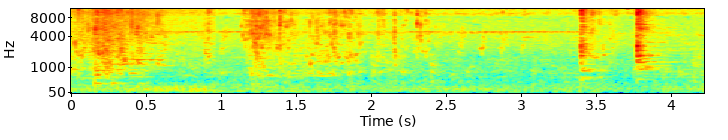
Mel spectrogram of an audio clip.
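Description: Water splashing and trickling as it is scooped out of a large glazed ceramic water jar and poured into a stainless steel bowl. Two sharp knocks come near the end.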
